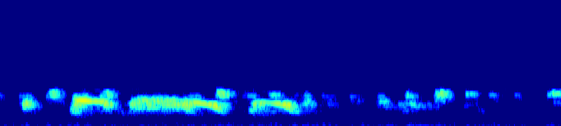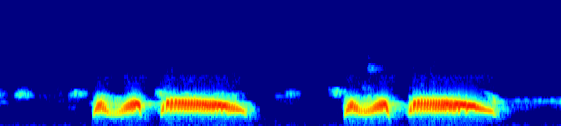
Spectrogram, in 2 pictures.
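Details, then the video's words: Spotted dove singing in the "sấm bầu" style: faint soft coos at first, then two loud phrases of a quick double coo followed by a longer falling coo, spaced about one and a half seconds apart. "Tiếng chim cu gáy chuẩn sấm bầu"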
